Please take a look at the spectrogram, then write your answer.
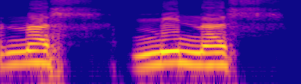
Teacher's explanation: یہ جو شین ہے یہ حروف شمسی میں سے ہے، یعنی حروف شمسی میں مطلب ادغام ہوتا ہے، لام تعریف کا ادغام، یعنی لام نہیں پڑھا جائے گا، ڈائریکٹ یہ نون شین میں مل جائے گا، اسی کو کہتے ہیں لام تعریف کا ادغام۔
